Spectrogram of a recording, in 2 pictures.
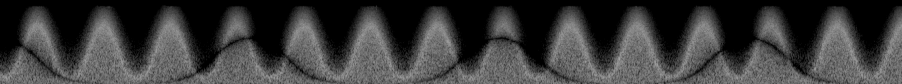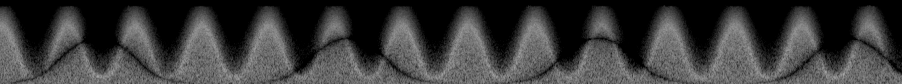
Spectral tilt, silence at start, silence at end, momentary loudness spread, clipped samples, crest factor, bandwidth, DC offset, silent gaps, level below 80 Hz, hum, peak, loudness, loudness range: -0.5 dB/octave; 0 s; 0 s; 10 LU; under 0.1%; 16 dB; 16.5 kHz; under 0.1%; none; -46 dBFS; none; -8 dBFS; -22 LUFS; 1 LU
